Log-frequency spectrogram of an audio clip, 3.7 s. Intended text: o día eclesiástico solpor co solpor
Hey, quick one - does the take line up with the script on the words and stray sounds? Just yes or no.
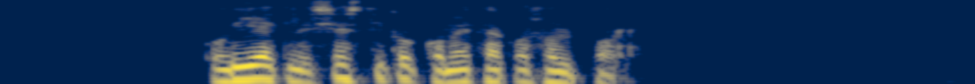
no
